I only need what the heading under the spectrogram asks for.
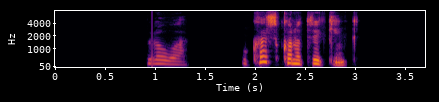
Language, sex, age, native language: Icelandic, female, 40-49, Icelandic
